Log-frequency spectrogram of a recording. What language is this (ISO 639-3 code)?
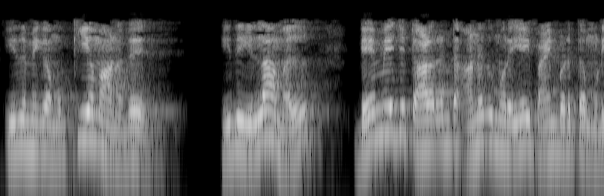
tam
